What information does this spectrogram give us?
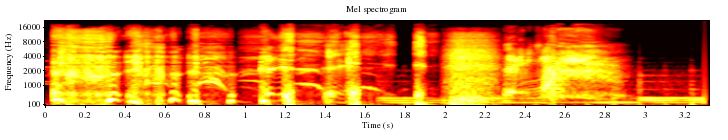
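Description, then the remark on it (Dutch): A rapid run of harsh coughs and sneezes, several short bursts followed by two louder, breathy sneezes near the end, with a faint steady hum underneath. “Gezondheid.”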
